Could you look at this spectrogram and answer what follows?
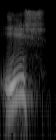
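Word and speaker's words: אִישׁ: different pronunciation and so the man is Ish and the female is ISA now people say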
